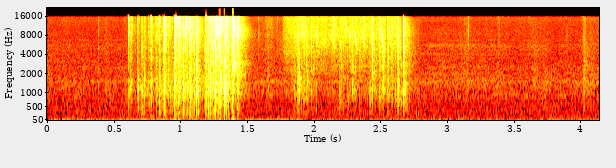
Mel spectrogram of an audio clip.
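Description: A deck of tarot cards being shuffled in two quick bouts, the first louder than the second.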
